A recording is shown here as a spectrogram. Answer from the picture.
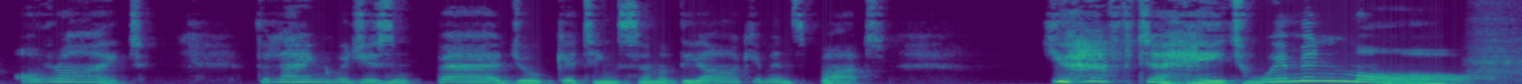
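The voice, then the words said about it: Put-on British accent. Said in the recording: “I only have one British accent. ... This is literally how he spoke, though.”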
